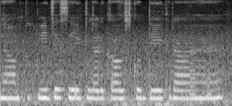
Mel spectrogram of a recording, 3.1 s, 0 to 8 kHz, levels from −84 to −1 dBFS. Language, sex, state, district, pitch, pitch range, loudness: Hindi, female, West Bengal, Alipurduar, 230 Hz, 225-235 Hz, -13 LUFS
